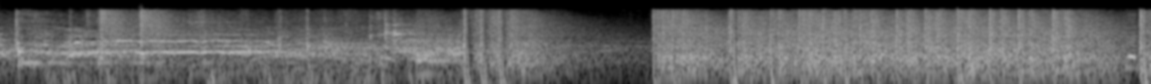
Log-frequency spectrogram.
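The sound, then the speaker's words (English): Rapid bursts of police gunfire crackle loudly over a dense, chaotic din of outdoor crowd noise, with a brief dip before the shooting and clamor surge back, during street protests against the detention of legislator Robert Kyagulanyi, with youths blocking roads and setting tires alight and police also firing tear gas. “Police responded with gunfire and tear gas.”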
